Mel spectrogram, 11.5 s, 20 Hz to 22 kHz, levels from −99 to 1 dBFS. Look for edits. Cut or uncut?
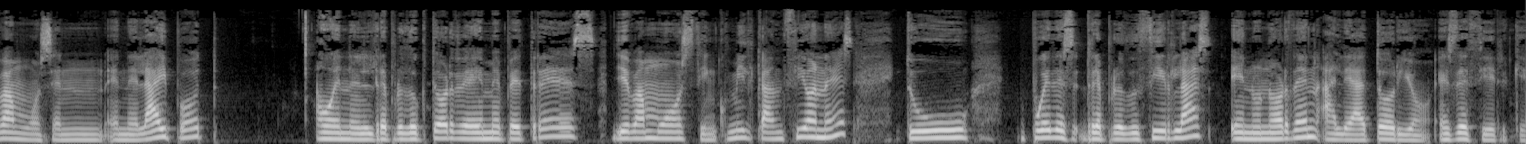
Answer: cut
